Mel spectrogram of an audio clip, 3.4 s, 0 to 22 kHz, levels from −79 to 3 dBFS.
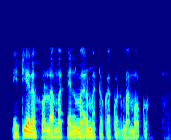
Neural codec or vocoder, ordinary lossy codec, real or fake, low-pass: vocoder, 44.1 kHz, 128 mel bands every 256 samples, BigVGAN v2; none; fake; 5.4 kHz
